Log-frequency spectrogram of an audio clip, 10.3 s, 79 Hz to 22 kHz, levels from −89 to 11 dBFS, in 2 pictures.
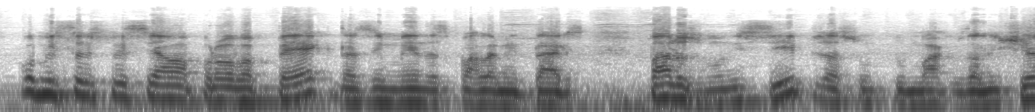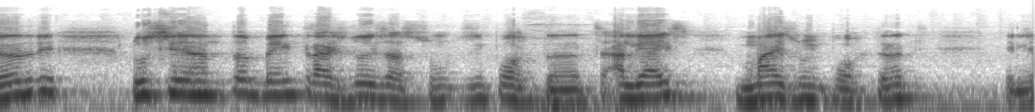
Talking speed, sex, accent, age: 145 wpm, male, Brazilian, 50-69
